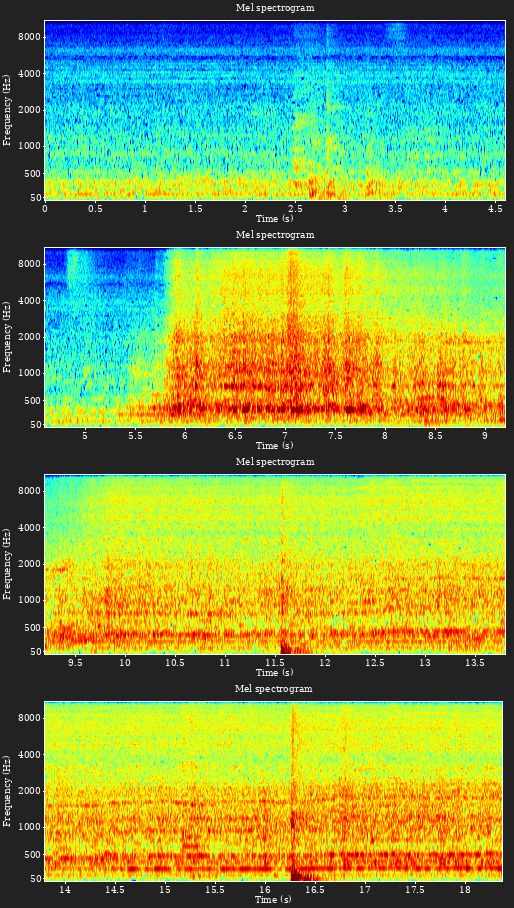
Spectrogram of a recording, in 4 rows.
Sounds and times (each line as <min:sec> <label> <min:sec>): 0:04.8 refrigerator 0:18.3
0:05.4 barista making milk shake 0:18.3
